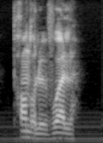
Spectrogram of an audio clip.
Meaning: to take the veil
- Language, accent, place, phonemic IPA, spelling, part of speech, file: French, France, Lyon, /pʁɑ̃.dʁə lə vwal/, prendre le voile, verb, LL-Q150 (fra)-prendre le voile.wav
